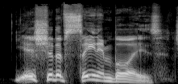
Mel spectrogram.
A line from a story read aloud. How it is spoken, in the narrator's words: Chili cried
